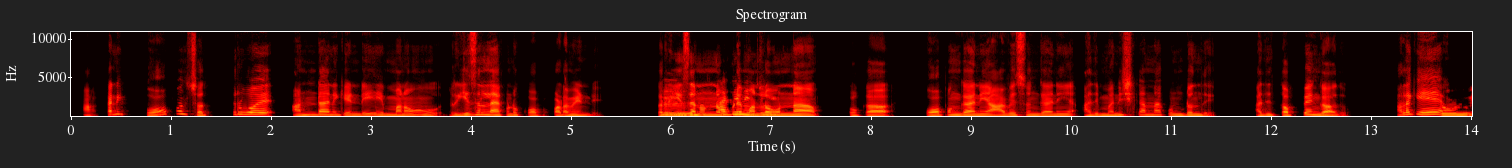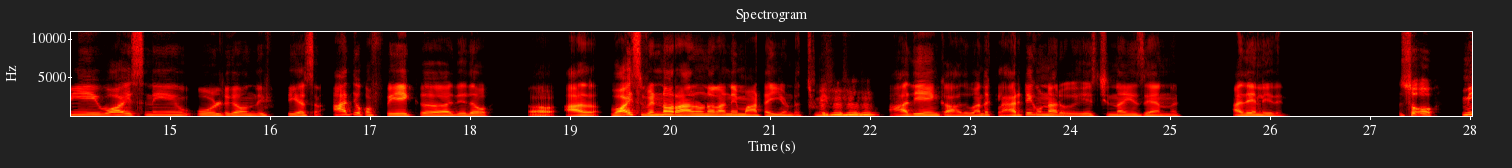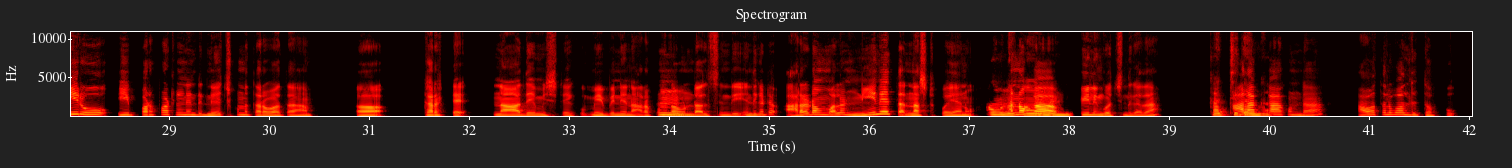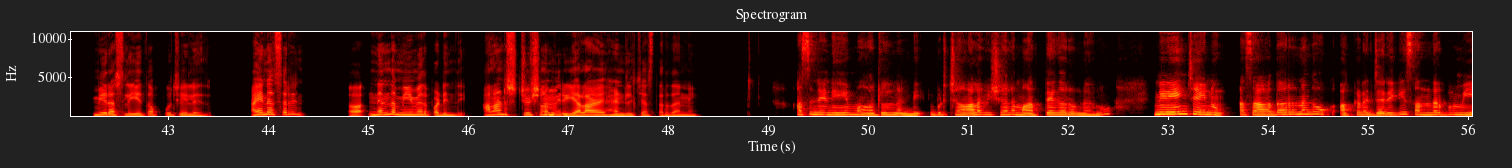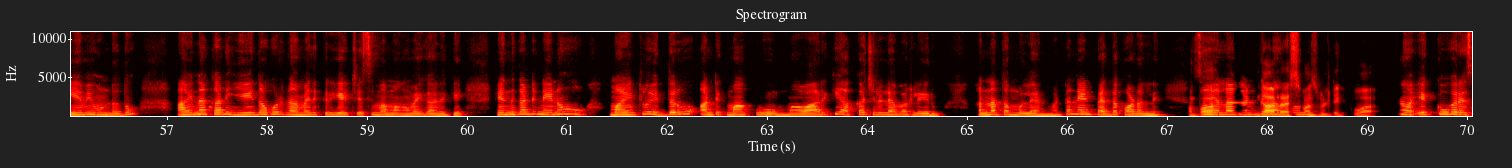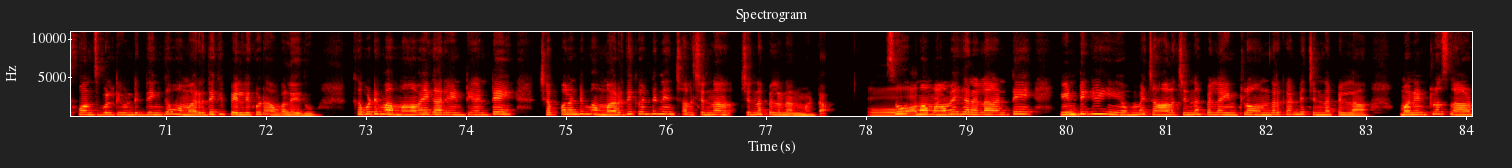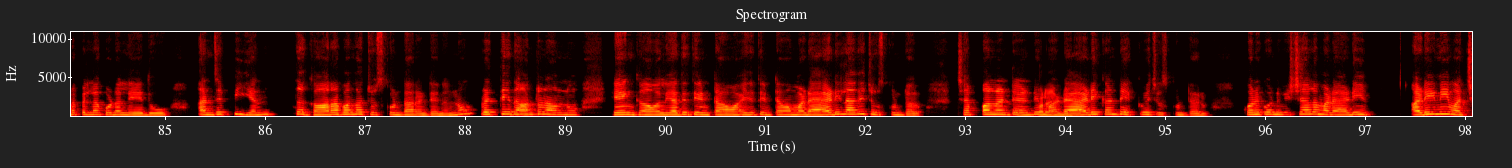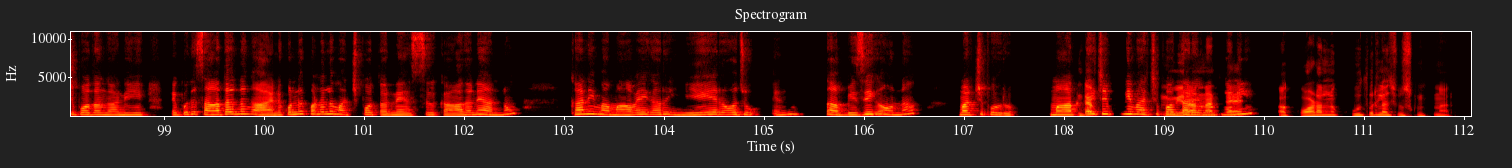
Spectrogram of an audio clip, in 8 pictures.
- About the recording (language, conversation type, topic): Telugu, podcast, పొరపాట్ల నుంచి నేర్చుకోవడానికి మీరు తీసుకునే చిన్న అడుగులు ఏవి?
- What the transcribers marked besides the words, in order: in English: "రీజన్"; lip smack; in English: "వాయిస్‌ని ఓల్డ్‌గా"; in English: "వాయిస్"; in English: "మేబీ"; other background noise; giggle; in English: "క్లారిటీగున్నారు. ఏజ్"; in English: "సో"; in English: "మే బీ"; in English: "ఫీలింగ్"; in English: "సిట్యుయేషన్‌లో"; in English: "హ్యాండిల్"; tapping; in English: "క్రియేట్"; in English: "సో"; in English: "రెస్పాన్సిబిలిటీ"; in English: "రెస్పాన్సిబిలిటీ"; in English: "సో"; in English: "డ్యాడీలాగే"; "ఓపరండి" said as "సూపరండి"; in English: "డ్యాడీ"; in English: "డ్యాడీ"; in English: "బిజీగా"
